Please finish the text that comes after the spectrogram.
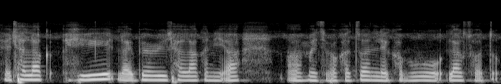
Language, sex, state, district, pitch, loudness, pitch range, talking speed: Mizo, female, Mizoram, Aizawl, 190 Hz, -17 LUFS, 185-205 Hz, 180 wpm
